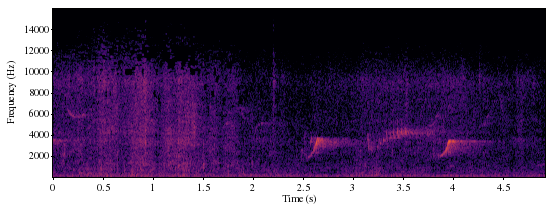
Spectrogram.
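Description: A bird's whistled calls, each note swooping sharply upward and then holding briefly on one high pitch, heard about three times in the second half, over a faint steady high hiss of insects.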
